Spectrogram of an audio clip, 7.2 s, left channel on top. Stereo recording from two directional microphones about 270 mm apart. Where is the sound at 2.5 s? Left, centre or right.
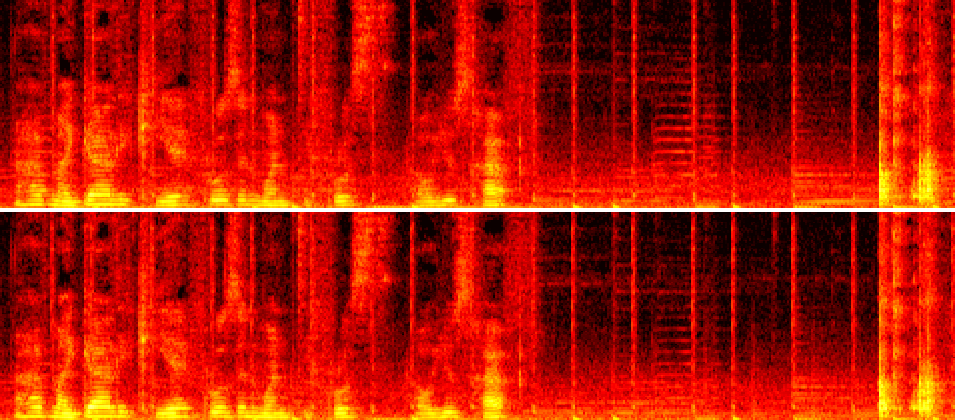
Right.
